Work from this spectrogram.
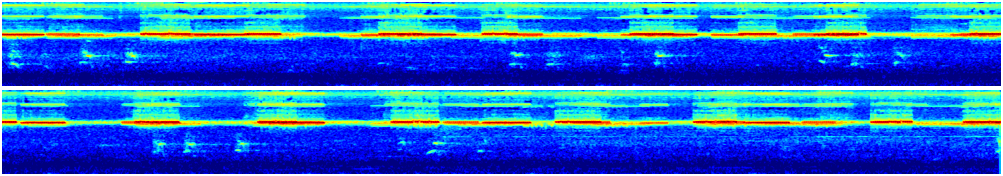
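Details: Cricket. A cricket gives a shrill, ringing trill broken into rhythmic bursts roughly once a second. Faint lower clicks and chirps, perhaps other insects, tick quietly beneath it.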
